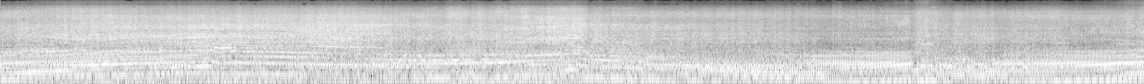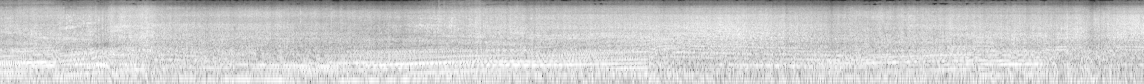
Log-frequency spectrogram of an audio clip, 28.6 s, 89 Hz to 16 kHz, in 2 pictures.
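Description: Husqvarna FS450 supermoto's single-cylinder four-stroke engine at racing pace on a kart track, revving up through the gears and falling off into each corner, its pitch rising and dropping again and again.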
